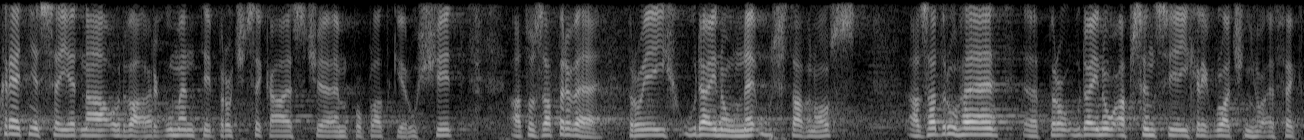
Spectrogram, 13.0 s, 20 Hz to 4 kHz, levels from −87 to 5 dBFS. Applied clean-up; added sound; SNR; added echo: none; none; none; none.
